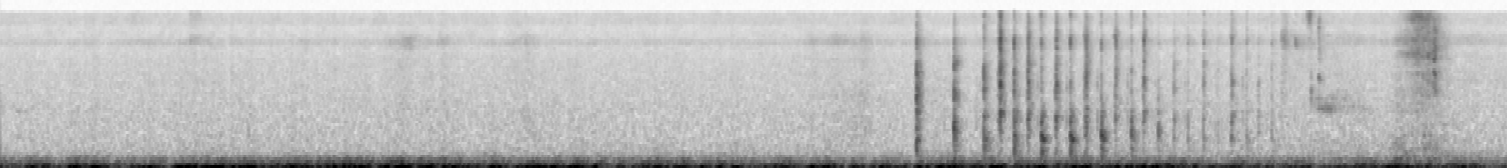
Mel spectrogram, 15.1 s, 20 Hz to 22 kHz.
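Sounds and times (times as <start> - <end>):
low room hum: 0.0 - 15.0
light typing clicks: 9.2 - 13.2.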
